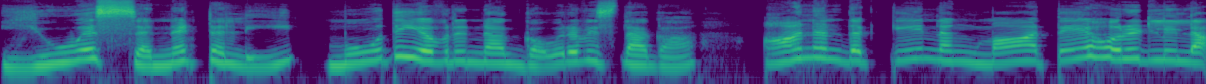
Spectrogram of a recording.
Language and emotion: Kannada, happy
